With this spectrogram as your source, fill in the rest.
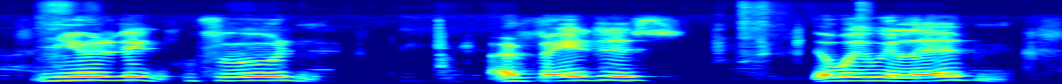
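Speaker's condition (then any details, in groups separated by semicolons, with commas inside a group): Cerebral palsy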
